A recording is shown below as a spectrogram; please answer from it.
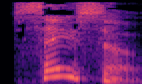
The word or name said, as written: say-so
